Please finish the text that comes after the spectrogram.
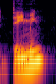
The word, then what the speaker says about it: Deeming: Obviously, he lost leadership due to a bit of a tiff with Moira Deeming, or Deming, depending on how you want to pronounce it.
